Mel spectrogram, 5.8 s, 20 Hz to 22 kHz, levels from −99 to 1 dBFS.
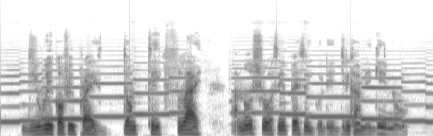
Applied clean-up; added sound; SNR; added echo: none; Wind instrument, woodwind instrument; 12 dB; none.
